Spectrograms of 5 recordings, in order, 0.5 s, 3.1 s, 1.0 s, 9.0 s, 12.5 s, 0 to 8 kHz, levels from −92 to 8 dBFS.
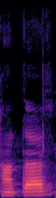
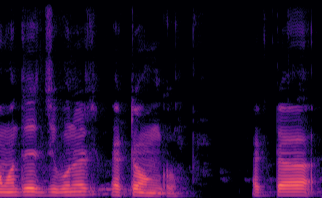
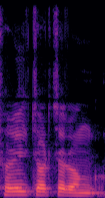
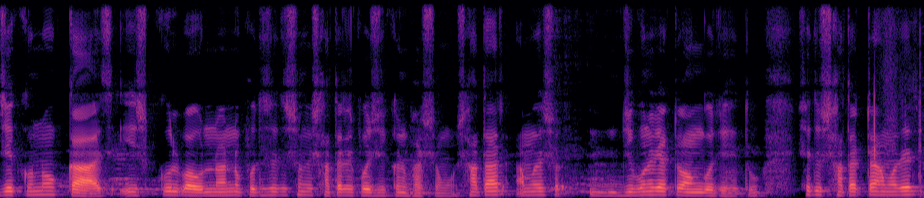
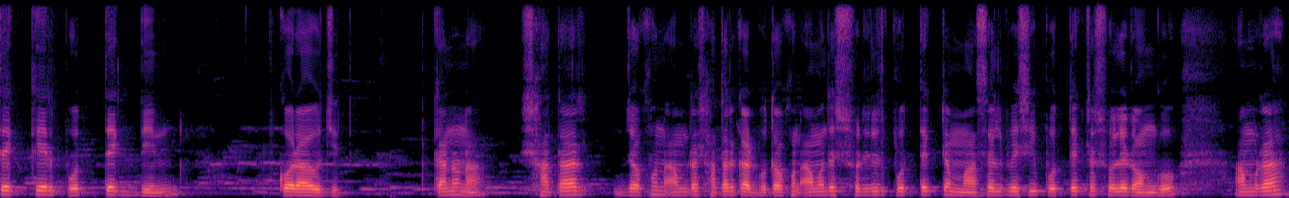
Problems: background sounds at intervals, continuous background conversations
